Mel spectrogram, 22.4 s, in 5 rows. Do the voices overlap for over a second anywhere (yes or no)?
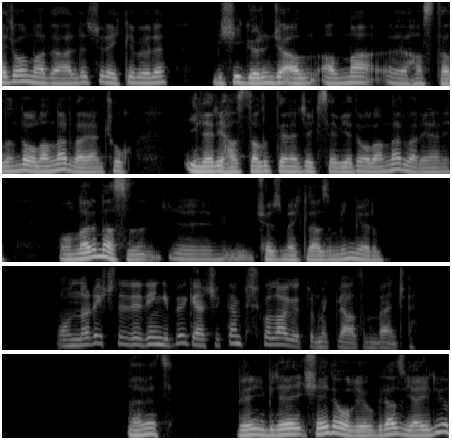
no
